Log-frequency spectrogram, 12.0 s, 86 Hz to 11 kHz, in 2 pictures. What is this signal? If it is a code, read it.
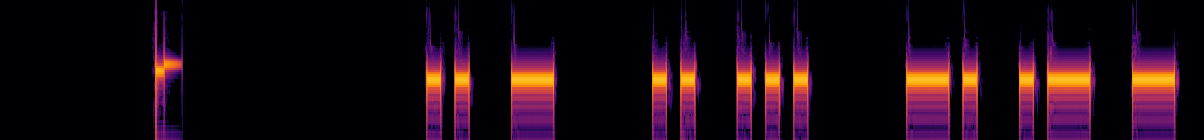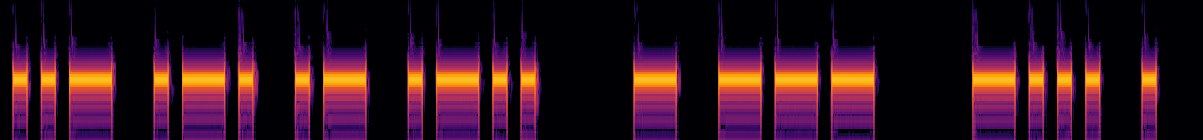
Morse code, heard as a keyed tone, about 17 wpm, 700 Hz. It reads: IT IS NATURAL TO BE
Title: Sentences from Top 1000 Words - Review Part 4 - 17wpm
